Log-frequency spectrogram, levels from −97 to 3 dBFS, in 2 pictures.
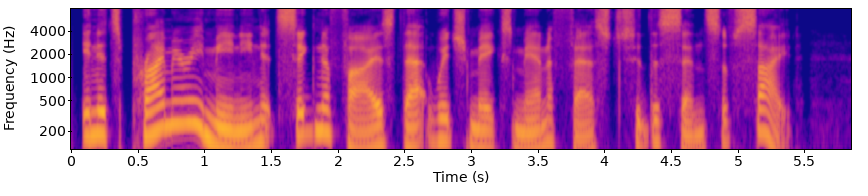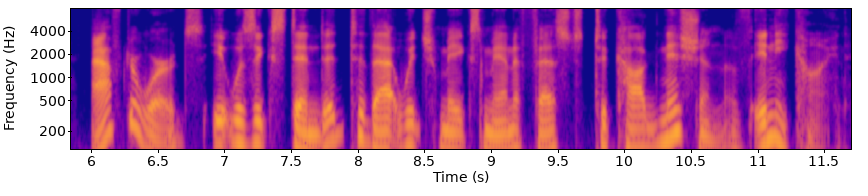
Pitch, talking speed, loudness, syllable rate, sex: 125 Hz, 150 wpm, -24 LUFS, 4.5 syllables/s, male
